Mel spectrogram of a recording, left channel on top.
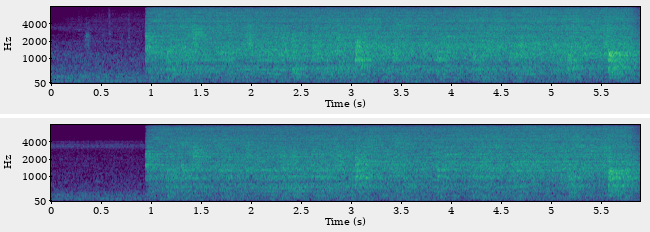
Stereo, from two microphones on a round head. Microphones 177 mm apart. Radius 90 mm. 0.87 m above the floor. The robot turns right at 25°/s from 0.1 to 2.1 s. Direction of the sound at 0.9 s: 35° left (ahead or behind).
